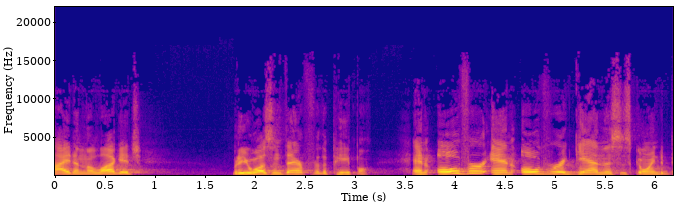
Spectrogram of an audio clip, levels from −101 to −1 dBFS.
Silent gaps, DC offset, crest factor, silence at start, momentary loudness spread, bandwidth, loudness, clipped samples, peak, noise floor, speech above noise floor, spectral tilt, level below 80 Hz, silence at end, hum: none; under 0.1%; 16 dB; 0 s; 12 LU; 12 kHz; -17 LUFS; under 0.1%; 0 dBFS; -68 dBFS; 51 dB; -6.5 dB/octave; -74 dBFS; 0.05 s; none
